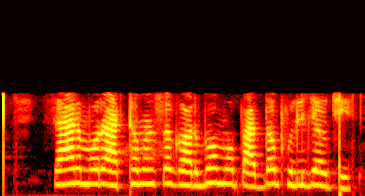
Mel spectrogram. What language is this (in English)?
Odia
